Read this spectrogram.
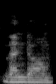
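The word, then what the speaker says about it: Vendôme: vendome is that how you say it yes vendome mm-hmm.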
